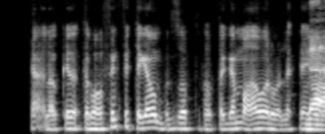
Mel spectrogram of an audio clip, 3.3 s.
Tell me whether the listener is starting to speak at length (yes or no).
yes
